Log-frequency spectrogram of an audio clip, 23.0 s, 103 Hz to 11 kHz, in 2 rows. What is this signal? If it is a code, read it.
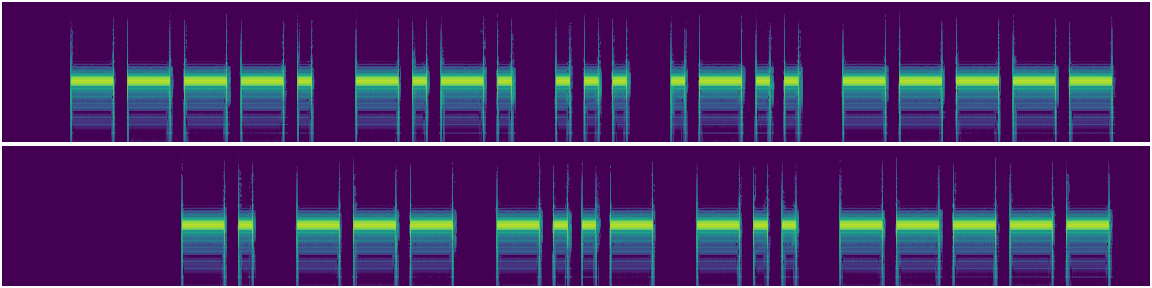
Morse code, heard as a keyed tone, about 8 wpm, 800 Hz. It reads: 9CSL0 NOXD0
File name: LEZIONI / 7 GF9Z / 7 GF9 8wpm 3545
